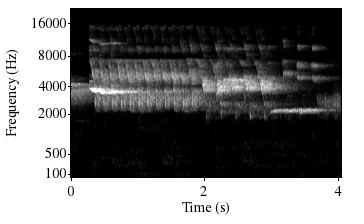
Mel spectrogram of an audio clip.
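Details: Excited male canary in a cage singing to rouse the female for mating: a loud onset of rapid buzzy trills, shifting rolled phrases, then a long pure whistled tone.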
